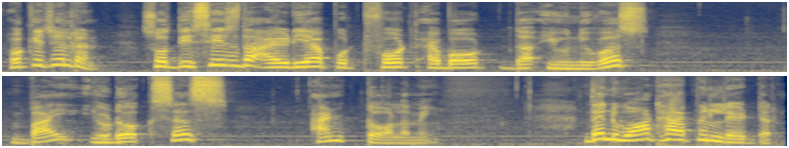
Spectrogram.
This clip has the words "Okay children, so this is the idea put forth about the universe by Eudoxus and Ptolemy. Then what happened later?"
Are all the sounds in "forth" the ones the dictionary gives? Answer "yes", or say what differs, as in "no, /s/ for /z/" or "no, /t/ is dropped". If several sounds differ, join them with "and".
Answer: no, /t/ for /θ/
